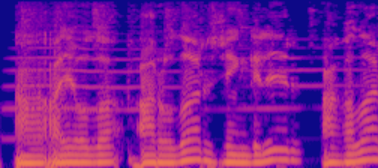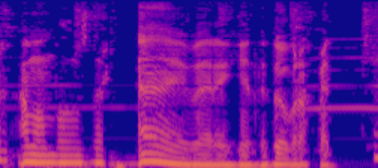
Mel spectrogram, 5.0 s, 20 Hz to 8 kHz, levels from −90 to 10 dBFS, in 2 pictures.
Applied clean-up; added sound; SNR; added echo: classical method spectral subtraction.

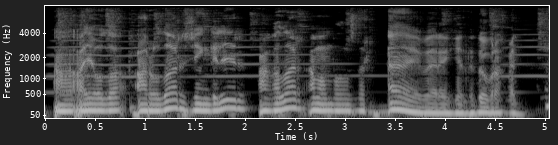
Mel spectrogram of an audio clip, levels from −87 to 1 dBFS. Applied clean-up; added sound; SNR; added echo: classical method log-MMSE.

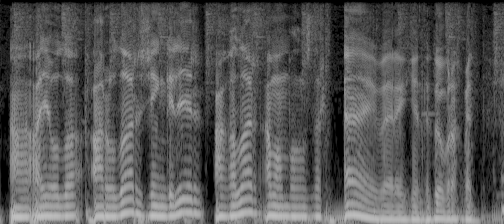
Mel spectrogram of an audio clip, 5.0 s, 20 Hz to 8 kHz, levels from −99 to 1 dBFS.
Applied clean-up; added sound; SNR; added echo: none; none; none; none.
